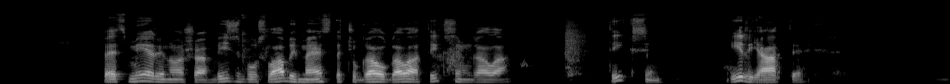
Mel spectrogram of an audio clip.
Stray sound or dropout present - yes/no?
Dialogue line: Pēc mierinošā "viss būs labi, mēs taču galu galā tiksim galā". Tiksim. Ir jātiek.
no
